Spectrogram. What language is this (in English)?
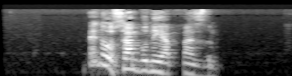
Turkish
